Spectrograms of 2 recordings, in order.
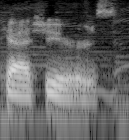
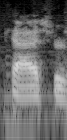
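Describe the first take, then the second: First: The name sounds like 'cashiers'. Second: The name sounds like 'cashers'. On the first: The speaker is not from the area. The speaker calls it wrong. "do not say cashiers" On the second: The speaker is from the area. The speaker calls it right. "what we call the plateau"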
